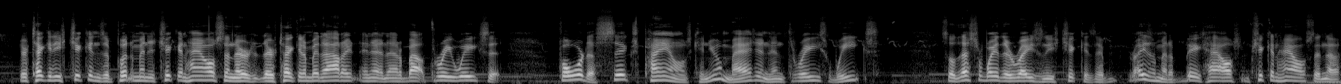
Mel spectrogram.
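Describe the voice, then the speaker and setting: Over background music, a man with a high voice and a Southern US accent talks at a fairly quick pace in a relaxed tone, his intonation lively and the sound dry and close with no echo. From US South, North Louisiana. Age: 70s. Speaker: cooking YouTuber. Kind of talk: casual cooking tutorial. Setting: outdoors, backyard grill. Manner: relaxed, folksy with many fillers.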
